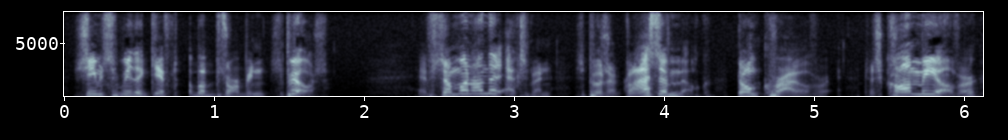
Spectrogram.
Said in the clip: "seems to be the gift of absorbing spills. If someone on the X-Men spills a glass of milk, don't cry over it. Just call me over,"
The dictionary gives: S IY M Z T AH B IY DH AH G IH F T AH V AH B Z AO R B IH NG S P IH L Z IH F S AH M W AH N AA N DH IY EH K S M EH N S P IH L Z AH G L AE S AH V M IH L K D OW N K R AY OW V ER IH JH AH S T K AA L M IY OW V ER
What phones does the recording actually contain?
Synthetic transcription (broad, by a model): S IY M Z T AH B IY DH AH G IH F T AH V AH B Z AO R B IH NG S P IH L Z IH F S AH M W AH N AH N DH IY EH K S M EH N S P IH L Z AH G L AE S AH V M IH L K D OW N K R AY OW V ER IH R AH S K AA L M IY OW V ER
